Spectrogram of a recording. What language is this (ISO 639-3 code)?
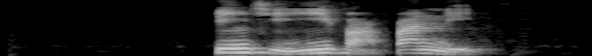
zho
